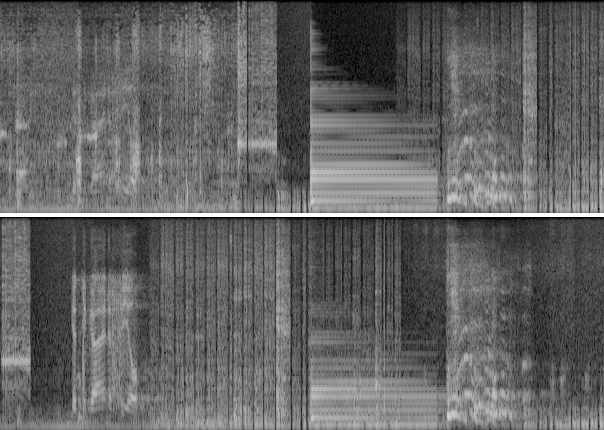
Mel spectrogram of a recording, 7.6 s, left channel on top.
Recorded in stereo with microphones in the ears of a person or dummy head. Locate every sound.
0.9 s a man speaking: 75° right (ahead or behind), 1.5 m
3.9 s a guitar: 70° left (ahead or behind), 0.7 m
5.6 s laughter: 15° right (ahead or behind), 0.7 m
